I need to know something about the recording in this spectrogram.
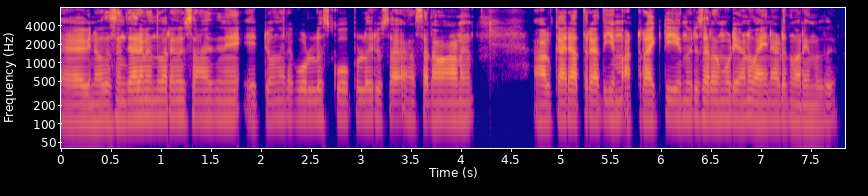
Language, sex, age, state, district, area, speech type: Malayalam, male, 18-30, Kerala, Wayanad, rural, spontaneous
